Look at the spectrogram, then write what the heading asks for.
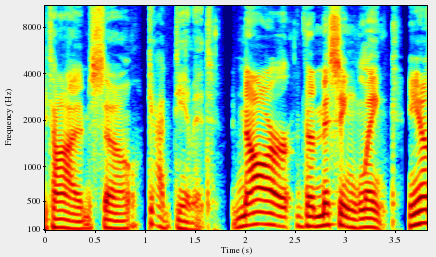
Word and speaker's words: Gnar: that is with Garrett next we've got genar I'm sure that's just pronounced Nar right or ganar maybe Nar or gennar Gnar yeah it is just Gnar okay I swore I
